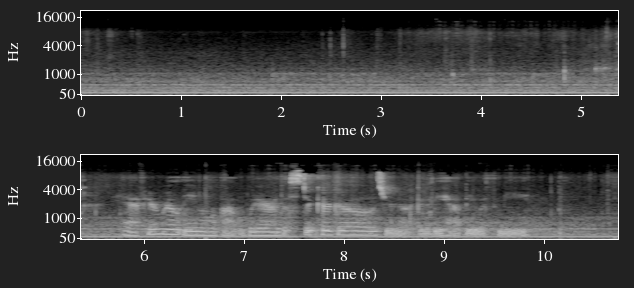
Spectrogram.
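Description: Paper sticker sheets rustle and crinkle as they are handled.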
